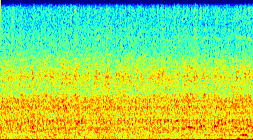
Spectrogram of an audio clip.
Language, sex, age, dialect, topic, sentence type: Hindi, female, 36-40, Marwari Dhudhari, banking, question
